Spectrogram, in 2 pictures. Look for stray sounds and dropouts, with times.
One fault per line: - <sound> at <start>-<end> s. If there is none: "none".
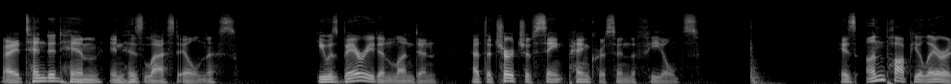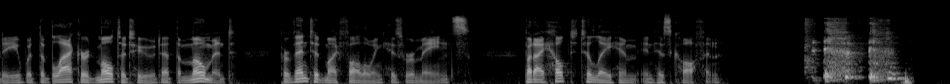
- thud at 7.5-7.9 s
- cough at 17.5-18.7 s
